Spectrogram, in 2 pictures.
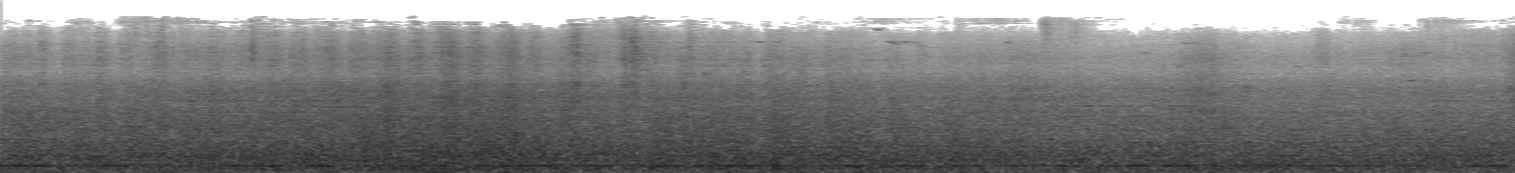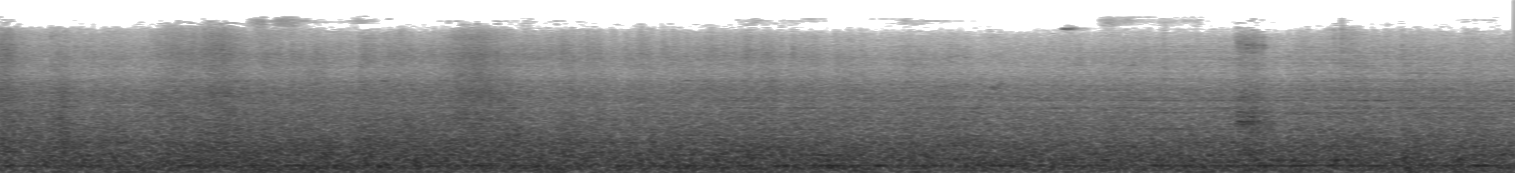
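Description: Freight train's autorack cars rolling past close by: a steady rumble and rattle of steel wheels on the rail, with a low hum underneath and now and then a short click or clank.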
